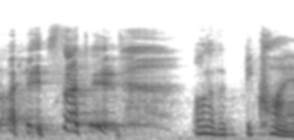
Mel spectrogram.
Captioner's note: laughing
